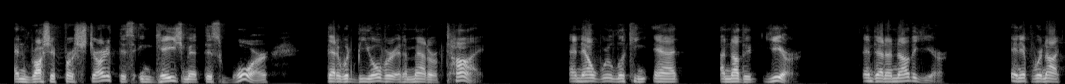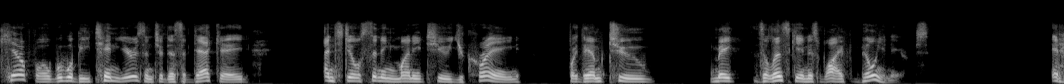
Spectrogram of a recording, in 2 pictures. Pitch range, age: 135-190 Hz, 50-69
